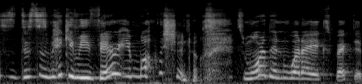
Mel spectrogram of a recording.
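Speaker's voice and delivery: very high, teary emotional speech. Speaker unexpectedly breaks down while recounting a memory of him, crying, emotional. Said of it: "why am I crying?".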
